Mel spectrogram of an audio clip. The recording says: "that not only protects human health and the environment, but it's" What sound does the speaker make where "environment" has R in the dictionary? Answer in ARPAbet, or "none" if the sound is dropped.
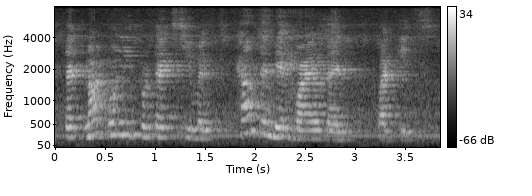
none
